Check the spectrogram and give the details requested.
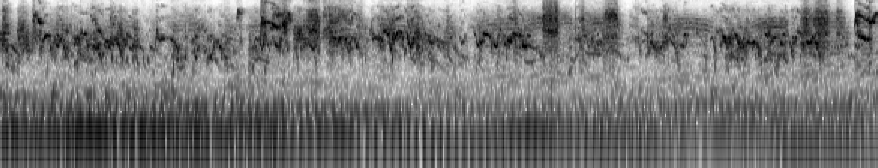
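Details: Several pet budgerigars squawking and warbling together, harsh chattering notes in uneven bursts over a constant low droning hum.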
